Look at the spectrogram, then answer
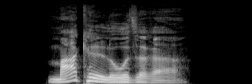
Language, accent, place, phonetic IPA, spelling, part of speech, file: German, Germany, Berlin, [ˈmaːkəlˌloːzəʁɐ], makelloserer, adjective, De-makelloserer.ogg
- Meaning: inflection of makellos: 1. strong/mixed nominative masculine singular comparative degree 2. strong genitive/dative feminine singular comparative degree 3. strong genitive plural comparative degree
